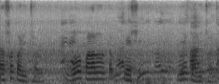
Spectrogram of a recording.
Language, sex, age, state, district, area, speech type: Odia, male, 30-45, Odisha, Jagatsinghpur, urban, spontaneous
